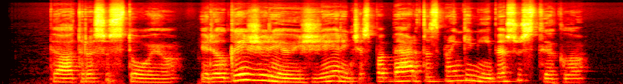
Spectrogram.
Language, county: Lithuanian, Alytus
